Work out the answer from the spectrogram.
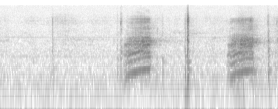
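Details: Mallard hen kept to lure wild ducks during a duck hunt, giving two loud, harsh, nasal quacks about a second apart, with sharp clicks between them.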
